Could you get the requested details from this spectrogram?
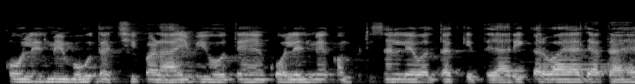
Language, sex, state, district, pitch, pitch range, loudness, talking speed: Hindi, male, Bihar, Darbhanga, 115 Hz, 110-120 Hz, -21 LUFS, 180 wpm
